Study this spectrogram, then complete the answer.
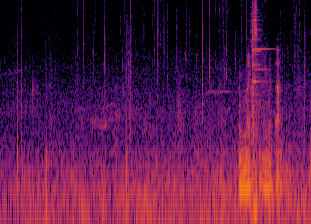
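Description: A fire crackles and hisses.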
